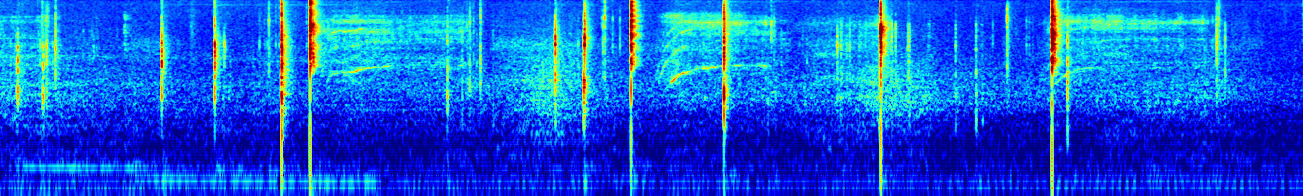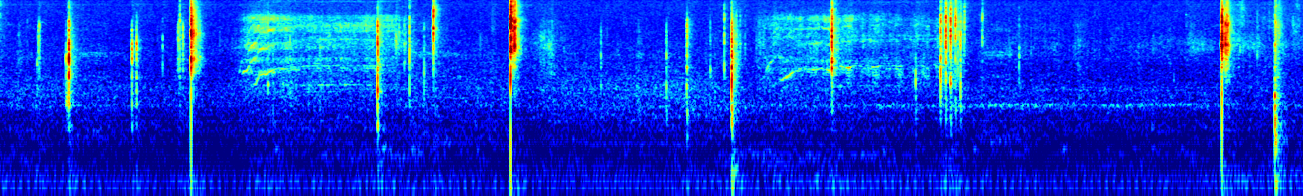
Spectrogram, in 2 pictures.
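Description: Scattered small clicks and taps of hand tools and screws on a laptop being taken apart, with a few short rising squeaks.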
